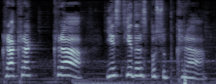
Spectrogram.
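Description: A woman's voice: sits high, slow, bright, forceful tone, faint music behind, heavily acted. A woman voicing a menacing male crow-man monster who caws between phrases in a children's audio play. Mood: menacing, boastful. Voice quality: squawking, cawing. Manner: punctuates speech with crow caws.

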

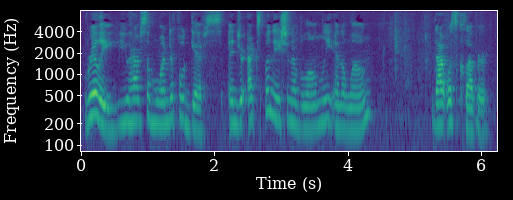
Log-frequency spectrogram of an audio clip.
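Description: A slightly hoarse woman voicing a kind, encouraging male schoolteacher from a children's storybook, with gentle coaxing questions. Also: medium pitch, normal speed, natural voice, rough recording. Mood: admiring.

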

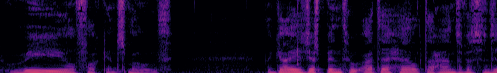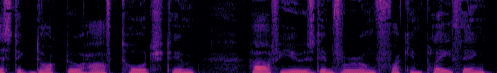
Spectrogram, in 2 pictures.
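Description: A man plays a female machine in a sci-fi storybook. She is sarcastic, scolding and protective, pitched a bit up, with a dry, close sound. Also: mellow, breathy edge, no room sound.

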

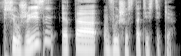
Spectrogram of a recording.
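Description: A woman co-hosting a podcast, talking in a lively, chatty way and laughing easily. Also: lowish voice, unhurried, no room sound, studio quality. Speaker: podcast co-host. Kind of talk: casual chat.

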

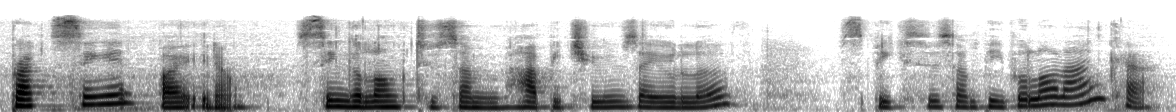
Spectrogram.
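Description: Woman, 30s, gravelly fry, easygoing interview guest who rambles with fillers. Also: medium pitch, normal speed. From Romania. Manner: relaxed, rambling, with fillers and small laughs. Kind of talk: casual interview answers.

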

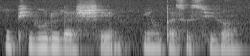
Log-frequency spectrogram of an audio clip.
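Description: Softly spoken woman with a very mellow voice. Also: mid-range voice, little pitch movement, low-quality recording. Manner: soft, breathy, soothing delivery with short phrases and long pauses. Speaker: yoga nidra guide. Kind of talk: guided relaxation meditation.

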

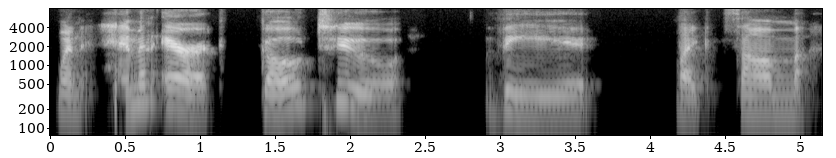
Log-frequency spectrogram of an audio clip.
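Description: A woman's voice: on the low side, drawn-out words, sharp tone, highs cut off. A woman co-hosting a podcast in casual chat, rambling and giggly, sometimes breaking into song. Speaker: podcast co-host.

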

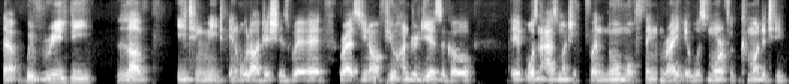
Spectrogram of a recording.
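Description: A man hosting an interview, talking in a relaxed, conversational way and using Islamic phrases. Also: low-pitched, moderate pace. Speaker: host. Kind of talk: casual interview.

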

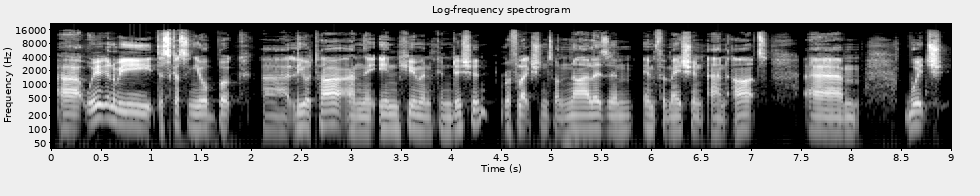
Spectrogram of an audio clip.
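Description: A man hosting a podcast interview in a casual way, often pausing with fillers and restarting his sentences. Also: on the low side, steady tone, dry recording, clean studio sound. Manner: hesitant, many fillers and restarts. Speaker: podcast host.

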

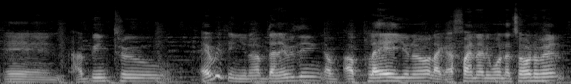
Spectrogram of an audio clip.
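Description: A man's voice: fairly high pitch, fast talker, soft background music. A young man from Chile with a Chilean Spanish accent, chatting loosely in an interview about fighting games, full of "bro" and "you know". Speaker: fighting game player and commentator. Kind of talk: casual interview.

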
